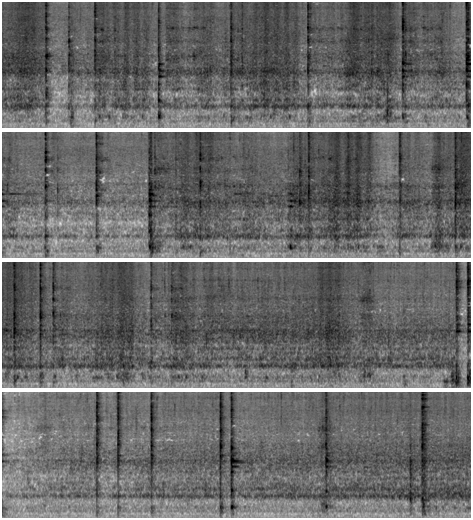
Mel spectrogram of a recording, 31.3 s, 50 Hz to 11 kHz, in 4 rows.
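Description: Shrimp scampi cooking in butter and garlic in a pan, a steady sizzle. Frequent sharp clicks of a utensil or pan sound through it, with a louder clatter about 23 seconds in.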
